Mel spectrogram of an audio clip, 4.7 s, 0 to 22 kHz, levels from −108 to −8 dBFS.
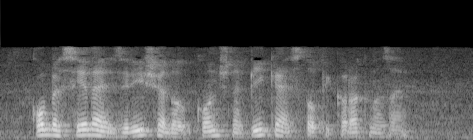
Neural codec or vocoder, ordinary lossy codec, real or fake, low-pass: none; MP3, 32 kbps; real; 5.4 kHz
